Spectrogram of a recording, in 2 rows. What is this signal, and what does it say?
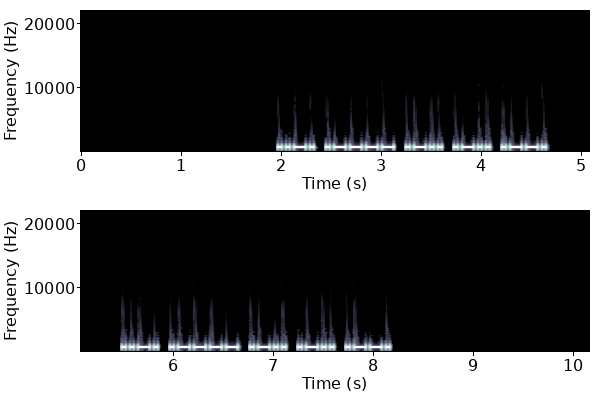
Morse code, heard as a keyed tone, about 32 wpm, 700 Hz. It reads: F1LLP F1LLP
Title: DXCC-100 Call Signs - 5 Characters - Repeated 2x - 30wpm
